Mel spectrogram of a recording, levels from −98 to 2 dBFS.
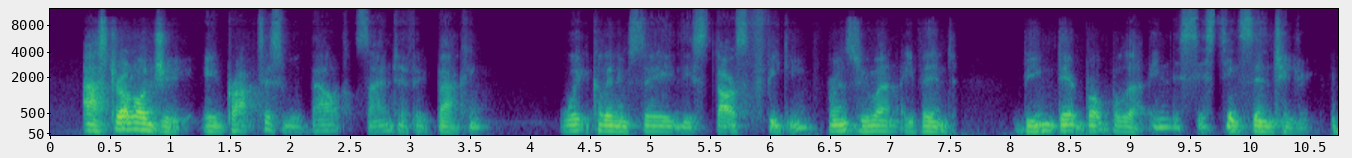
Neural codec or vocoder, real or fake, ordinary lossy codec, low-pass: codec, 16 kHz in and 24 kHz out, 0.4 kbps, LongCat-Audio-Codec, fine tuned four codebook decoder; fake; Opus, 16 kbps; 10.8 kHz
